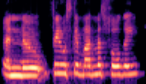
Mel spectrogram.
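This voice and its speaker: A woman's voice: sits high, steady tone, unhurried. A woman mountaineer from India, recounting her climb in an interview. She talks earnestly, mixes English words into her speech, and has a sore throat. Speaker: mountaineer guest. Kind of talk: interview, personal storytelling.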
